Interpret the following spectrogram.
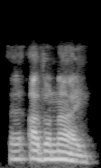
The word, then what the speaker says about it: Adonai: I am written as Yehovah, but pronounced as Adonai.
